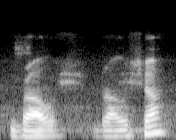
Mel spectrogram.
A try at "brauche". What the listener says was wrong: Brauche, not sure, k. Mostly sure is when there is sch, sure. Similarly, brauche, but Mensch, M-E-N-S-C-H.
